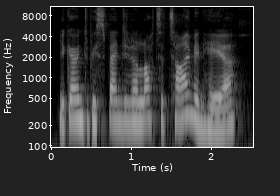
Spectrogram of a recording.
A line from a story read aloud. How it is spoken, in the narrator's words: Michelle said, laughing again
